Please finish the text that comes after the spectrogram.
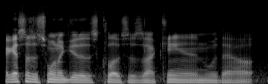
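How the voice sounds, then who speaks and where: A man's voice: lowish voice, fairly even intonation, fairly quick, vocal fry, a little hiss or hum. A man playing a tabletop role-playing game, talking casually through what his character does.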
